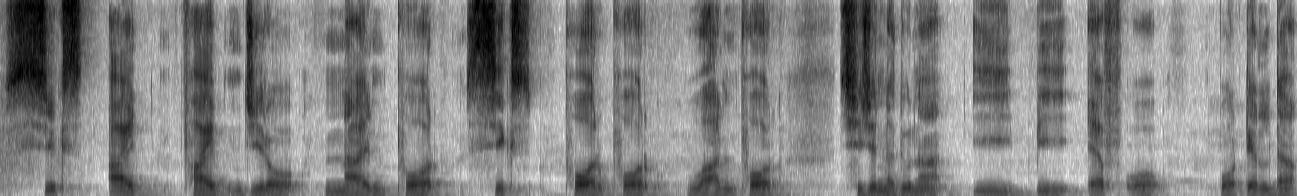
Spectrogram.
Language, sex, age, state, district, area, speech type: Manipuri, male, 30-45, Manipur, Thoubal, rural, read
